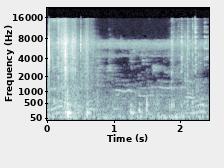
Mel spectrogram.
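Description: Rustling and a few sharp knocks in the first half second as a clay sap-collecting pot is handled among the dry fronds at the top of a palmyra palm, followed by quieter rustling.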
